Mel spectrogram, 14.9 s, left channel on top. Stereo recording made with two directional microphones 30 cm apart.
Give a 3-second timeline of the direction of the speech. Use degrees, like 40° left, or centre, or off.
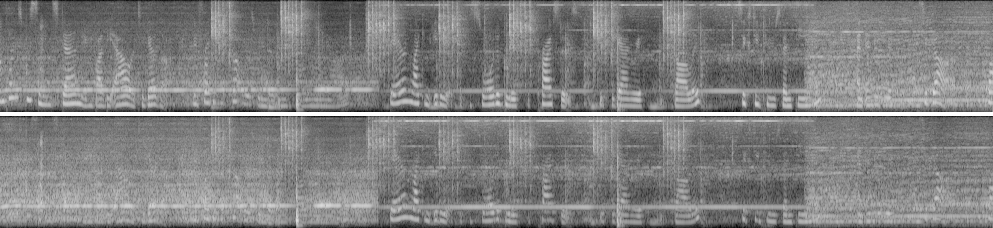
40° left, 10° right, 40° left, 50° left, 50° left.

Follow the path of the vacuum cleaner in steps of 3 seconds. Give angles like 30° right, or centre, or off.
60° right, 60° right, 60° right, 20° right, 20° left.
